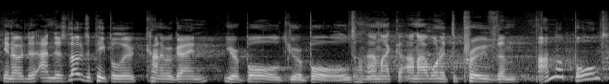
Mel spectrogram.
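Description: A man's voice: mid-range voice, big pitch swings, brisk, pushed and bright. A man in his forties with a Northern Irish accent, preaching a conversational sermon that builds to passionate emphasis, with self-deprecating asides. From Northern Ireland. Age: 40s. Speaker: pastor. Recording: long hall reverb.

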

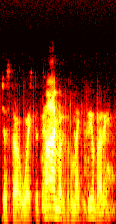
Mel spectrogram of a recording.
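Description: An actor playing a nervous, scheming husband in a 1940s radio mystery, hesitant and evasive with an undertone of menace. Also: male voice, fairly low pitch, quick pace, breathy edge. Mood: evasive, impatient. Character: nervous, scheming husband hiding a crime, outwardly polite. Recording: tinny band-limited 1940s radio recording.

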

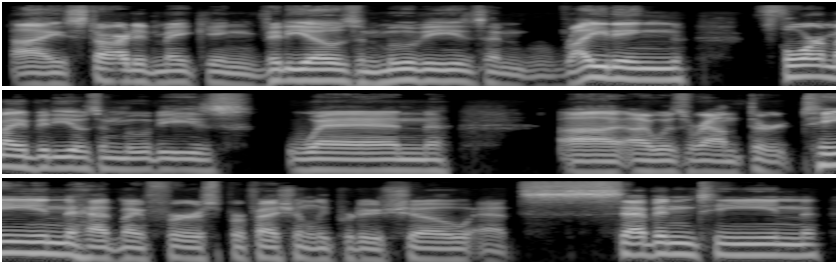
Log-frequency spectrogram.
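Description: A man speaking as an interview guest in casual chat, enthusiastic and often checking his points with a quick questioning tag. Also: fairly low pitch, clear, resonant tone, no echo, clean studio sound. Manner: enthusiastic, punctuates points with "right?". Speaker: playwright and actor, podcast guest.

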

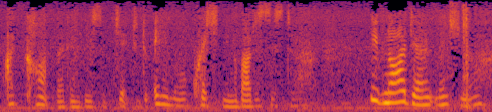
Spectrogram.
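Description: An actress playing an anxious, protective doctor's wife in a radio drama, well-bred, polite and pleading. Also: female voice, mid-range voice, expressive, fast talker, natural voice. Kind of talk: old-time radio drama acting. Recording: muffled old radio recording.

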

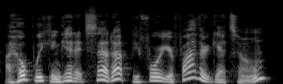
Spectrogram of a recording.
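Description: A man voicing a warm, cheerful young mother in a story, with a kindly sing-song manner. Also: fairly high pitch, huge pitch swings, brisk, breathy edge, voice pushed up, full character voice. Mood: cheerful, gentle.

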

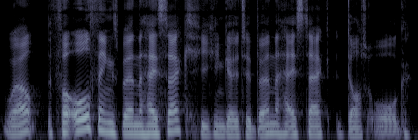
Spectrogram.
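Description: A man's voice: mid-range voice, moderate pace, darkish tone, no room sound, clean studio sound. Mild Australian man, thoughtful and earnest. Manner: thoughtful and earnest, with many fillers and restarts. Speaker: pastor, podcast guest. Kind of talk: casual podcast chat.

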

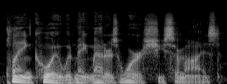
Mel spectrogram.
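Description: Guy narrating a radio drama, super low rough husky voice, scripted storytelling. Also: lively intonation, moderate pace, a little mellow. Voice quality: very deep, husky.

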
